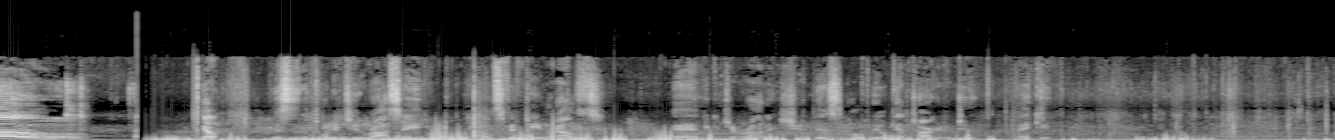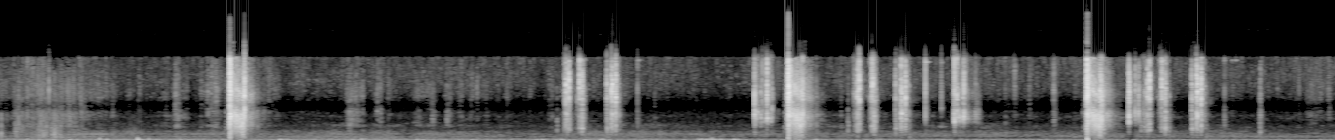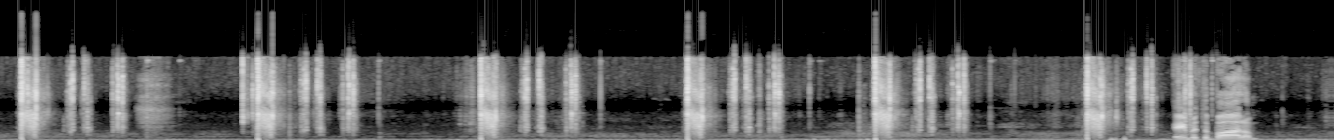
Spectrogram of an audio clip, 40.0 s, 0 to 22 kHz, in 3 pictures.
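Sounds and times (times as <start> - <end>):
rifle shots cracking: 15.6 - 16.0, 21.0 - 23.1, 24.2 - 25.5, 26.9 - 28.0, 29.2 - 30.4, 31.5 - 32.6, 33.6 - 34.6, 35.4 - 36.5, 37.6 - 38.4.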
